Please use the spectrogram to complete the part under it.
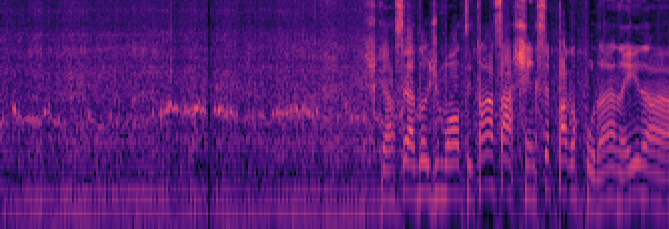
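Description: A motorcycle engine hums steadily at low revs.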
